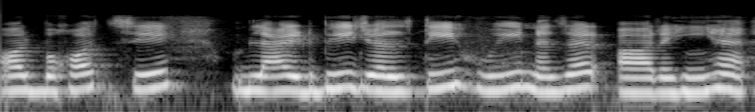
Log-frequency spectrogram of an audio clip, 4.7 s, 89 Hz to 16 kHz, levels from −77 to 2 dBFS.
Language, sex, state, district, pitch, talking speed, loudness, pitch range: Hindi, female, Jharkhand, Palamu, 240 Hz, 140 wpm, -13 LUFS, 230-265 Hz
